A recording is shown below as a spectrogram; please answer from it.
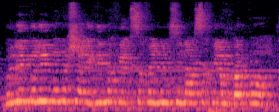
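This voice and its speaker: A woman's voice: very high voice, steady tone, fast talker, darkish tone. A woman playing a distressed young woman who brings bad news in an amateur film drama. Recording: very echoey, faint music.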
